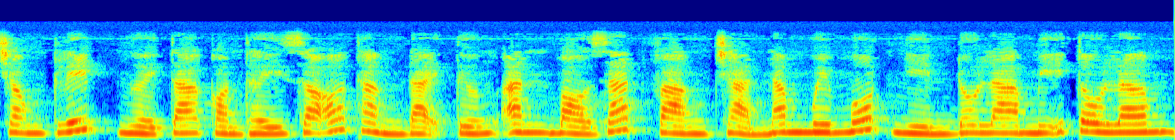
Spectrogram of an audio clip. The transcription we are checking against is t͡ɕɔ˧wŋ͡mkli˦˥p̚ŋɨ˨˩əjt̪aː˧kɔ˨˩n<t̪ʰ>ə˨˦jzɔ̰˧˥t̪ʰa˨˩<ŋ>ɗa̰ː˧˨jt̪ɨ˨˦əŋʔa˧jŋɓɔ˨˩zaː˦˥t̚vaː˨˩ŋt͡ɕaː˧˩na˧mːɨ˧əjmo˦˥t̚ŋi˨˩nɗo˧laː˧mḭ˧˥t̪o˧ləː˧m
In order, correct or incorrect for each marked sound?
correct, correct

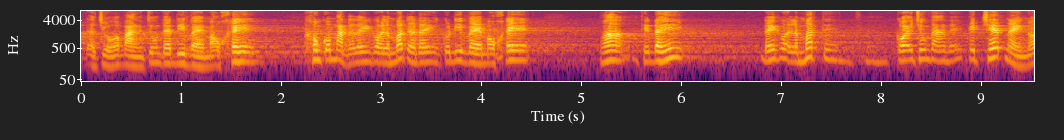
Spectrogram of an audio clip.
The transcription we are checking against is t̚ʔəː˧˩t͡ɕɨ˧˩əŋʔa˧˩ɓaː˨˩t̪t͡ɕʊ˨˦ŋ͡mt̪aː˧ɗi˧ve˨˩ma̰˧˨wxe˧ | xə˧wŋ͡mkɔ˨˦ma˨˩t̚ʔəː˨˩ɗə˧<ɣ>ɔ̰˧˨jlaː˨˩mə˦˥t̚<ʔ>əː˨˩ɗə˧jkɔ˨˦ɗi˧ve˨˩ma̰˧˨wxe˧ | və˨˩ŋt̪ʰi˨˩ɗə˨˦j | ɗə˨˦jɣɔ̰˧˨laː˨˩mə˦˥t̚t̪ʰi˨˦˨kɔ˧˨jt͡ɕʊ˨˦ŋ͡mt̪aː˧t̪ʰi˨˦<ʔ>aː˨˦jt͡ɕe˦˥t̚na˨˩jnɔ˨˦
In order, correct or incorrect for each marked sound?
correct, correct, incorrect

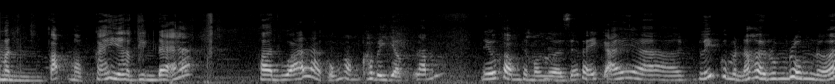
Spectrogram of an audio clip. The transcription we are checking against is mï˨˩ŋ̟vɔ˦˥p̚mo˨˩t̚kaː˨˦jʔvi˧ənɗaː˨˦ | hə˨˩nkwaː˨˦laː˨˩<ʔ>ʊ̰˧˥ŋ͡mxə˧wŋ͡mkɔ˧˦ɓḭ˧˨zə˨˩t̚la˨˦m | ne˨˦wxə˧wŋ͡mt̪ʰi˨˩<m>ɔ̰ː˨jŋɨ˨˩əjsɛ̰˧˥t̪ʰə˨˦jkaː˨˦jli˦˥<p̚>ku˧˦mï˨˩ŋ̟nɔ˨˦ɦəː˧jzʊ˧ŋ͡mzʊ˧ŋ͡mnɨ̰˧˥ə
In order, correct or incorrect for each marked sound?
incorrect, correct, correct

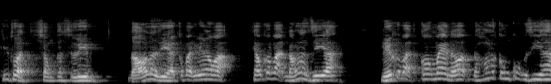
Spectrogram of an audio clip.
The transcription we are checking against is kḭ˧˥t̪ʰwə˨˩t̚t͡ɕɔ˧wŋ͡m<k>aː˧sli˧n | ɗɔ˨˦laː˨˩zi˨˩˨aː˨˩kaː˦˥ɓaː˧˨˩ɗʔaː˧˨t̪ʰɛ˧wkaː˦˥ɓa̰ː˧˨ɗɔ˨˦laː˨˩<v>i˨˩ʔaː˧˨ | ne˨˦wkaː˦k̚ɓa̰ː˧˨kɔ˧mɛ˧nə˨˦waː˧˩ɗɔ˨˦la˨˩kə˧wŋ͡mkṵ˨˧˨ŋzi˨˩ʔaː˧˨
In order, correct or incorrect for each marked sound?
correct, incorrect

